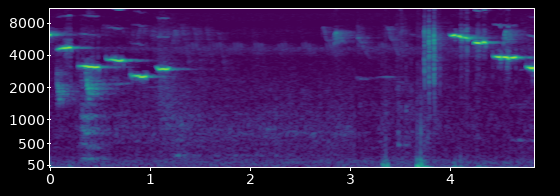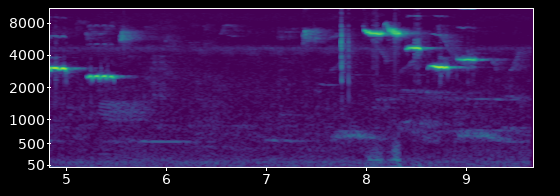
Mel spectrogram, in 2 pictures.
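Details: Brown-chested jungle flycatcher in vigorous, agitated lure song summoning a rival: three bursts of pure whistled notes, each stepping down in pitch, separated by pauses, with a couple of brief clicks in between.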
